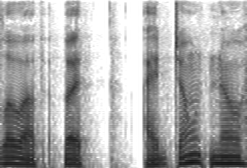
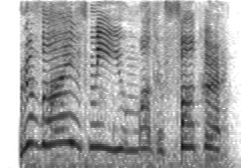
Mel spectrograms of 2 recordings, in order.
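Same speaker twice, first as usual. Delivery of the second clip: put-on very high, small little kid voice; 4 dB quieter than usual. Retelling a kid yelling on the mic from the tv room, little kid voice. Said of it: "you just hear this little kid".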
